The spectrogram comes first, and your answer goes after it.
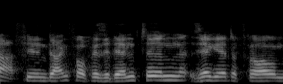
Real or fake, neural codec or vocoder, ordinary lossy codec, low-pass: fake; codec, 16 kHz, 2 kbps, FreqCodec, larger model; AAC, 32 kbps; 7.2 kHz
